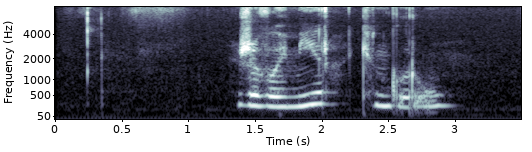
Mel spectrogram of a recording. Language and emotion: Russian, sad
